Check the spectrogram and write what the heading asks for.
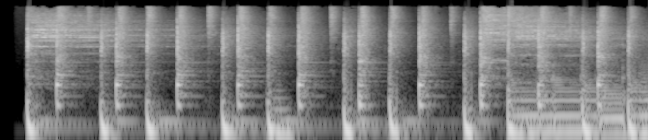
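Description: Rock drum kit playing a steady beat: kick drum, snare and hi-hat/cymbals, opening the song alone. About five seconds in, the rest of the band comes in with sustained bass and guitar notes.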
